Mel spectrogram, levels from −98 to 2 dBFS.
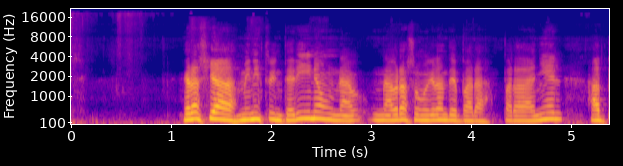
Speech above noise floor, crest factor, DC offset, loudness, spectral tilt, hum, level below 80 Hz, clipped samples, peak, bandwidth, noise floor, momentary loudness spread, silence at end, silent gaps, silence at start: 34 dB; 18 dB; under 0.1%; -17 LUFS; -9 dB/octave; none; -52 dBFS; under 0.1%; 0 dBFS; 6.6 kHz; -50 dBFS; 11 LU; 0 s; none; 1.1 s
